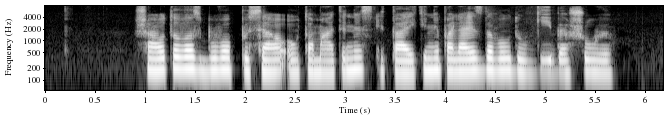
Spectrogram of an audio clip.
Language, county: Lithuanian, Kaunas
